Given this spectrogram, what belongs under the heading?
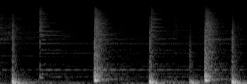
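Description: A raw drum kit chorus from overheads plus kick and snare, unprocessed: deep kicks and cracking snare hits alternate in a driving rhythm under shimmering cymbal wash, loud and close with nothing else heard.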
